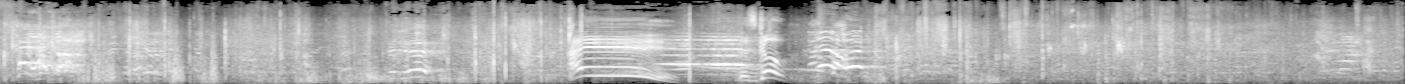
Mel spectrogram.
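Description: A basketball bounces on a concrete court outdoors.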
